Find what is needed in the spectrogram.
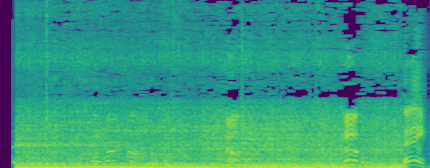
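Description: A car engine running steadily with a loud low rumble, with a few faint voices over it.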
